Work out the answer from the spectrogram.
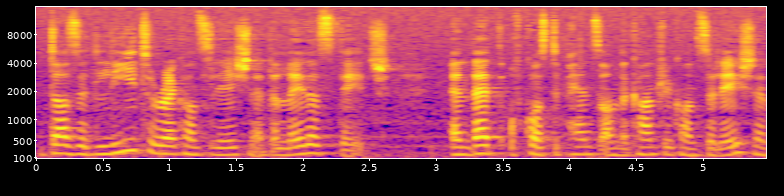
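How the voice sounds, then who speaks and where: Low-voiced woman panelist, analytical. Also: a little hiss or hum. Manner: analytical, thinks aloud with tag questions. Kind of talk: academic panel discussion.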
